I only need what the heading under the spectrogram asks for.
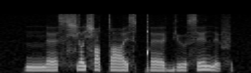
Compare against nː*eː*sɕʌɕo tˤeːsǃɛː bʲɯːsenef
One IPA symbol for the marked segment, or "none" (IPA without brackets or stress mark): ɛː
